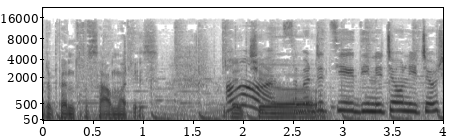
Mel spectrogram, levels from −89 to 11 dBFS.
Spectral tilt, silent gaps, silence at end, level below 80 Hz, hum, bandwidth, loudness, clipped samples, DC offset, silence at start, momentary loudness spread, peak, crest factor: -5.5 dB/octave; none; 0 s; -28 dBFS; none; 15.5 kHz; -11 LUFS; under 0.1%; under 0.1%; 0 s; 15 LU; 0 dBFS; 12 dB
